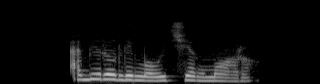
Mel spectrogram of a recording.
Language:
Luo (Kenya and Tanzania)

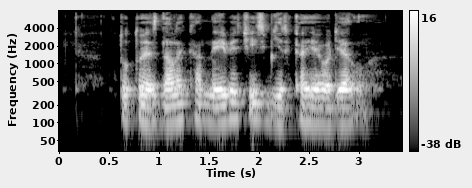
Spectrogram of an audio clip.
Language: Czech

